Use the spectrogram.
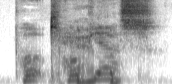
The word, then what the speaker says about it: Popeyes: Oh, you pronounce it how? I think we call it Popeyes.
